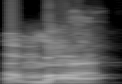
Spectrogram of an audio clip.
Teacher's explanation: ম কে পুরো উচ্চারণ করবো না, সমবাদ বলা যাবে না, সংবাদ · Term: অনুসারের উচ্চারণ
